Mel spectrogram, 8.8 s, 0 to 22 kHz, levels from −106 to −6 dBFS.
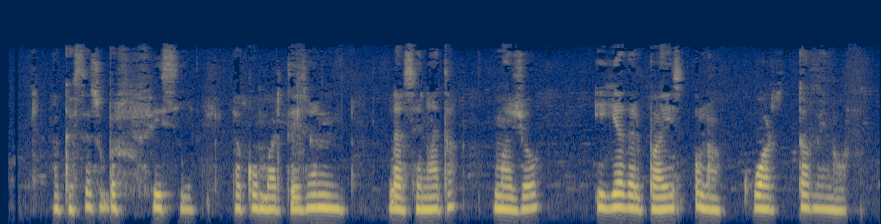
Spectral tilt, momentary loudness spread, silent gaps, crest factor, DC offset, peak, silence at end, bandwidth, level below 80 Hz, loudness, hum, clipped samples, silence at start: -7 dB/octave; 12 LU; none; 20 dB; under 0.1%; -12 dBFS; 0.35 s; 10.5 kHz; -82 dBFS; -32 LUFS; none; under 0.1%; 0.55 s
